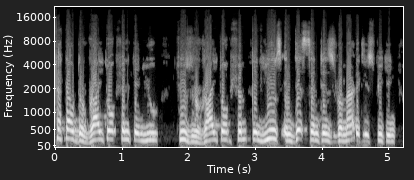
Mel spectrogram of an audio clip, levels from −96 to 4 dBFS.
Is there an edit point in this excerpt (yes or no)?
yes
